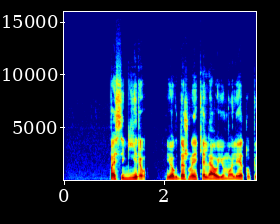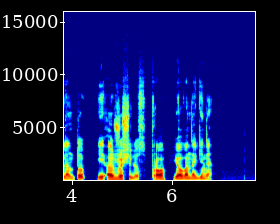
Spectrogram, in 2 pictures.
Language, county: Lithuanian, Vilnius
